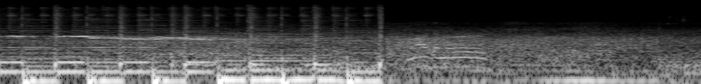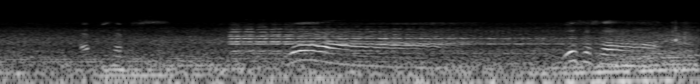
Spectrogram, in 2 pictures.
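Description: Background music with a heavy beat for about the first four seconds, then a cut to the steady rumble of riding a bicycle in road traffic. A vehicle horn sounds for about two seconds around nine seconds in.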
